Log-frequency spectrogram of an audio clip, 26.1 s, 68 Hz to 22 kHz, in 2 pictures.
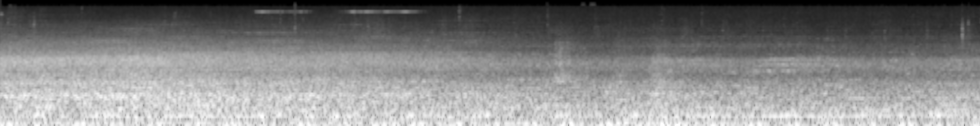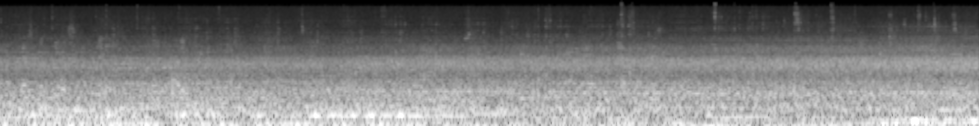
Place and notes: Kaunas, Lithuania, Liberty Avenue night
Laisvės Alėja (literally Liberty Boulevard or Liberty Avenue) is a prominent pedestrian street in the city of Kaunas. Night time, listening through open hostel window.
Kauno apskritis, Lietuva, 25 July 2022, ~23:00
